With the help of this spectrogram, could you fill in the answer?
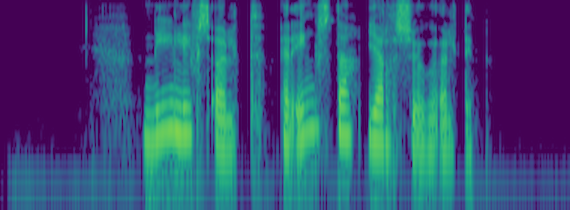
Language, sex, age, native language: Icelandic, female, 40-49, Icelandic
